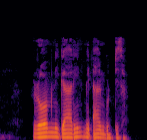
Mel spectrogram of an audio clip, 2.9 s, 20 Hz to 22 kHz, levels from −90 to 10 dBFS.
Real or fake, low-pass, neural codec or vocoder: real; 7.2 kHz; none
